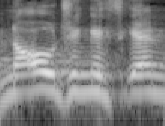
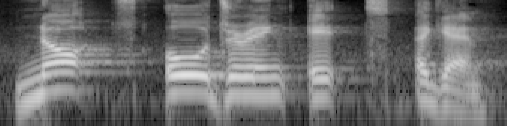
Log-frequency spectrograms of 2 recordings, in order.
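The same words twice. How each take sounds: First: Said in the usual way. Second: Slow, word-by-word reminder; slow, emphatic repeat. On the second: Real, not acted. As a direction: spell it out one word at a time. Restates it slowly for emphasis.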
